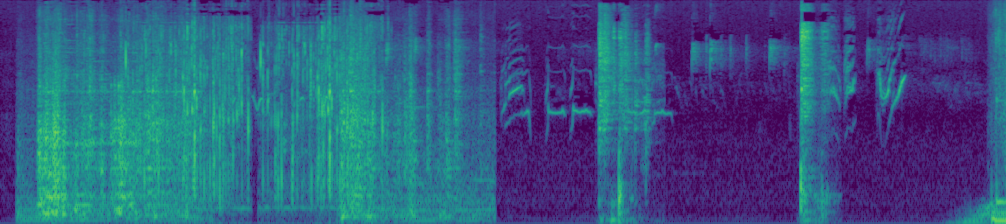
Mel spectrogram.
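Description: Gritty wet cement mix pours out of a tin-can toy cement mixer drum into a small plastic bucket, a crackling rush lasting about three and a half seconds. A few sharp clicks and short high chirps follow.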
